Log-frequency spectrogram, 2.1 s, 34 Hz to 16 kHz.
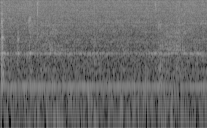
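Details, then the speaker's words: Lexus 1UZ turbo fuel system upgrade with a 044 pump and the in-tank pump running, engine off, pressure set to 45 psi via the external regulator: a steady, fixed-pitch electric hum with faint hiss of fuel in the lines. No leaks; normal pump operation. "And we can hear the fuel going through the lines. This all looks good. Can't see any leaks here."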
